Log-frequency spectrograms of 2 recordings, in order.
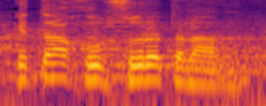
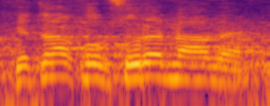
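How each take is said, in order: Both takes have the same delivery.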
